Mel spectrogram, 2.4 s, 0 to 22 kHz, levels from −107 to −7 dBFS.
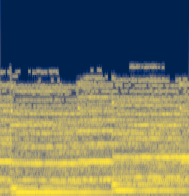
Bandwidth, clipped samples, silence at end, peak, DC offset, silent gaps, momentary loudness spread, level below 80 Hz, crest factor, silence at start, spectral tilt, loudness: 5.8 kHz; under 0.1%; 0 s; 0 dBFS; under 0.1%; none; 1 LU; -22 dBFS; 10 dB; 0 s; -5 dB/octave; -11 LUFS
